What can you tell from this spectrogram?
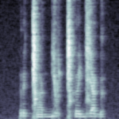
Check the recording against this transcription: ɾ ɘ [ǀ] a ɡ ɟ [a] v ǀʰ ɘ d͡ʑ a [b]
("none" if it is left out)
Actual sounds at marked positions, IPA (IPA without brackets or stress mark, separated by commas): ɡ͡ǀ, ə, ɡ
